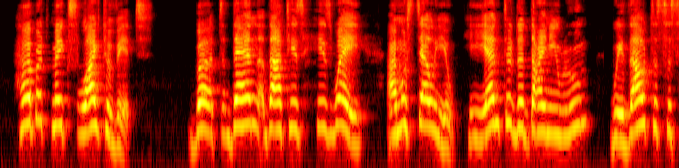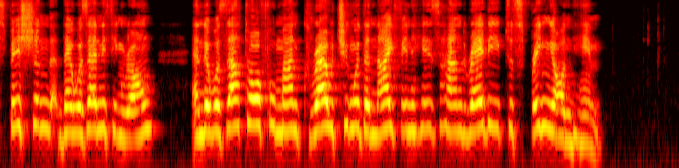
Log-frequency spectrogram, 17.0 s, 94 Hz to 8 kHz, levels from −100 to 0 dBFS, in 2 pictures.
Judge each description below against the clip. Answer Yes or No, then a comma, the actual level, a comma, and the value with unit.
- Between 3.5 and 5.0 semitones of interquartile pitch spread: No, average, 2.7 semitones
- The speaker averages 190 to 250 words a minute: No, average, 160 wpm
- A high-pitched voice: Yes, very high, 260 Hz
